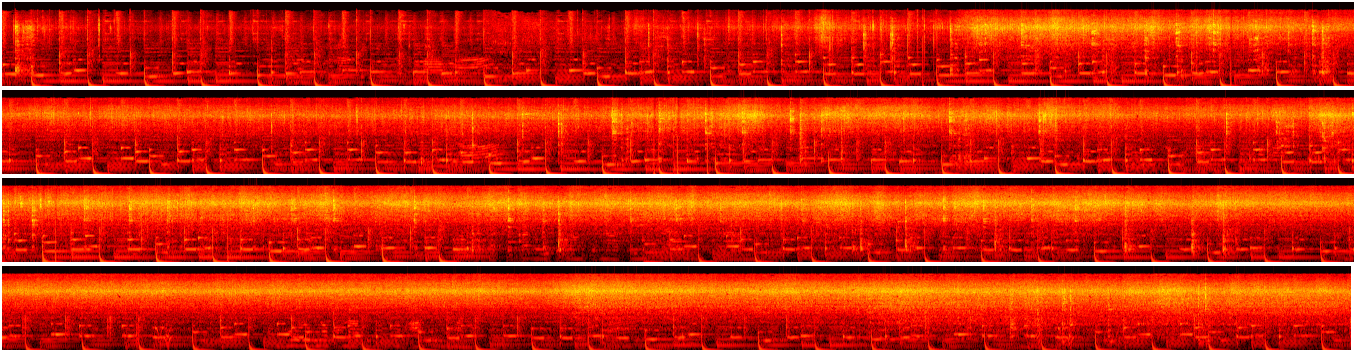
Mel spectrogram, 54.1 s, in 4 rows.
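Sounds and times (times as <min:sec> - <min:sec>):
background music with steady beat: 0:00.0 - 0:54.0
vegetables sizzling in a pot: 0:00.0 - 0:54.0
spatula stirring: 0:07.9 - 0:13.9, 0:17.0 - 0:39.4.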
